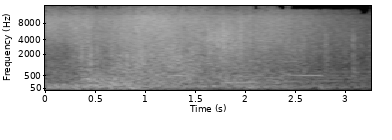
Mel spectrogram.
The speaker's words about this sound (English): Bursting out of the tunnel, the subpod and the escape vehicle break the surface of the water.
